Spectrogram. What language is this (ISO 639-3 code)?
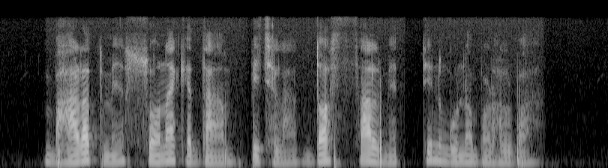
bho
